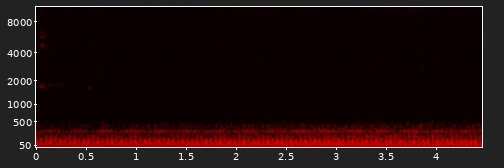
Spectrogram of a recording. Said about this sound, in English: You hear a helicopter?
